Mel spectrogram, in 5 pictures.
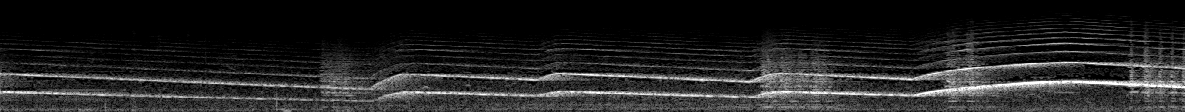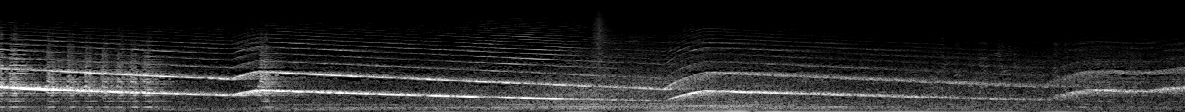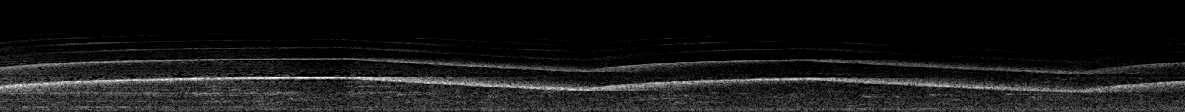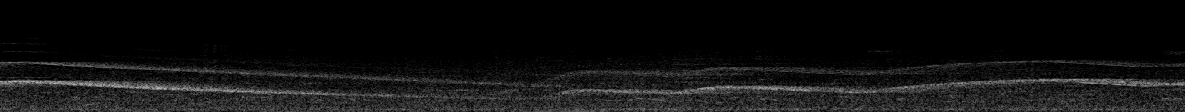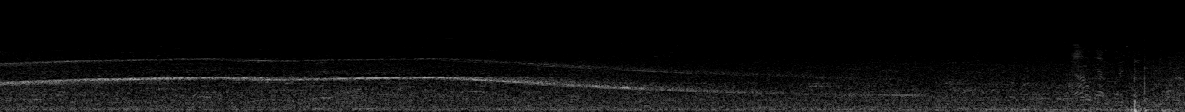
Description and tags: FIRE ENGINE long approach and drive away
A fire engine approaching, then slowly passing, then disappearing into the distance. This was in Gallery Place in Washington, DC, during rush hour, so traffic was slow; thus, a longer than usual siren.
traffic, ambiance, noise, atmosphere, field-recording, city, ambient, engine, siren, ambience, soundscape, background, street, general-noise, Fire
